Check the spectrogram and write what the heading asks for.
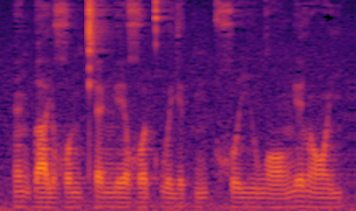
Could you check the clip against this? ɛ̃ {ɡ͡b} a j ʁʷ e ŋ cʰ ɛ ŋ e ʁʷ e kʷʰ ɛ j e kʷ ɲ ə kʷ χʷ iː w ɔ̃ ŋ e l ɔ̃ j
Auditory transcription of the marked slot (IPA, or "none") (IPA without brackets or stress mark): ɡ͡b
